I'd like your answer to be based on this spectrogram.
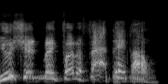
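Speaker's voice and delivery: mock, very high, screechy, angry scolding. Retelling a joke, imitating an offended woman screaming: imitating a woman screaming. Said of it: "screaming at me".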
